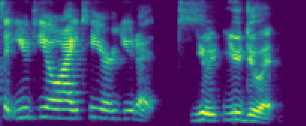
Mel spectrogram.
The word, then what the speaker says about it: UDOIT: You do it. Do it is how you pronounce.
